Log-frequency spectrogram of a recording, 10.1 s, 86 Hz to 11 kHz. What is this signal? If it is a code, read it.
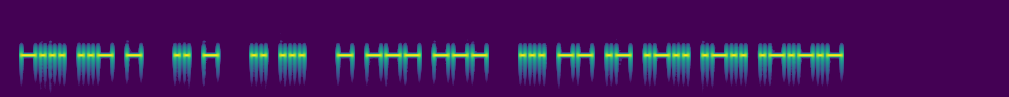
Morse code, heard as a keyed tone, about 25 wpm, 700 Hz. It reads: BUT IT IS TOO SMALL.
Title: Sentences from Top 1000 Words - Review Part 1 - 25wpm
